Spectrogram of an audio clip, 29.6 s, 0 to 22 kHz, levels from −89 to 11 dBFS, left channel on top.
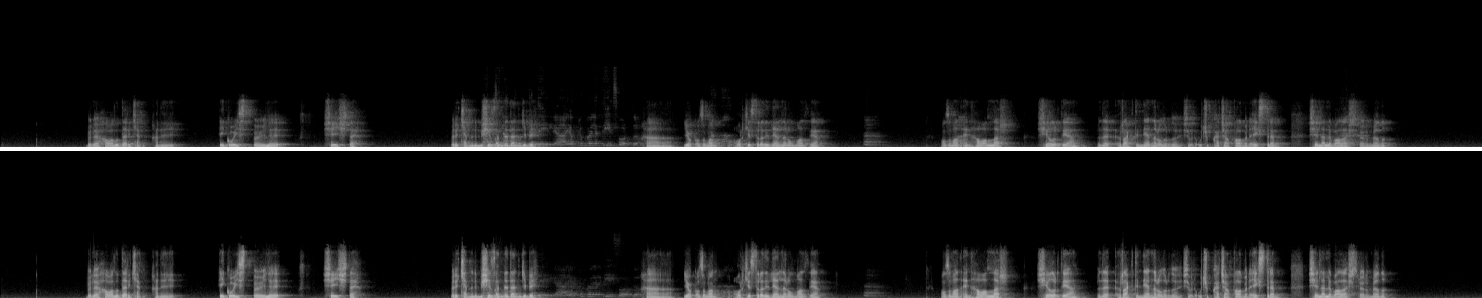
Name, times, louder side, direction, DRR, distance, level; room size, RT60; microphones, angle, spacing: voice 1, 1.7-3.5 4.4-5.6 6.5-7.2 9.0-10.7 12.8-14.3 14.7-16.4 18.8-20.2 20.8-21.6 22.0-27.7, right 4 dB, 85° right, 13 dB, 0.7 m, -24 dB
voice 2, 9.6-12.9 14.2-14.7 17.3-17.7 19.1-19.4 26.8-27.4, left 2 dB, 65° left, 4 dB, 4.3 m, -48 dB
25.0 x 21.5 x 2.6 m, 0.68 s
head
